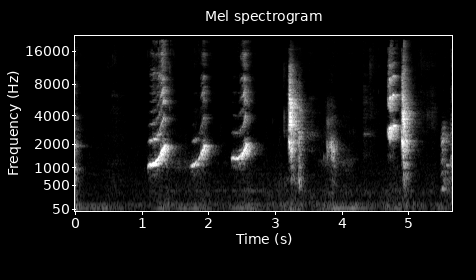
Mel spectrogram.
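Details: Pet talking parrot, kept indoors, giving three rising whistled syllables in a row, followed by sharper, breathy chirp-like notes; otherwise quiet room.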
